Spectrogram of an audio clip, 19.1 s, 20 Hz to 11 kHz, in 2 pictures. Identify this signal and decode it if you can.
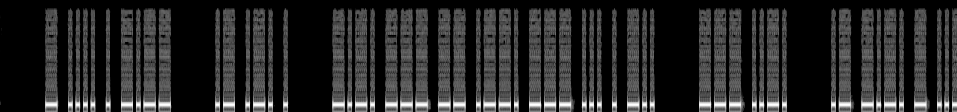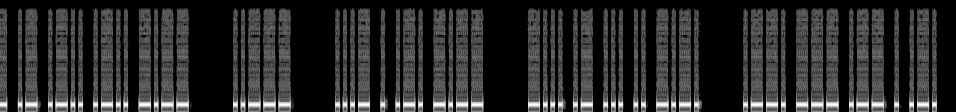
Morse code, heard as a keyed tone, about 32 wpm, 800 Hz. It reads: THEY ARE COMPOSED OF ACTUALLY 2 VERY BASIC POWER
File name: Technical Subjects / Technical Subjects-mp3s / Sw Pwr Sup @30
